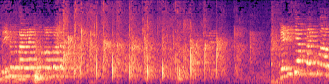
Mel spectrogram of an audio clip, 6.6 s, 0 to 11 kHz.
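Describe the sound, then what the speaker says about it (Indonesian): Students in an Indonesian classroom clap for a group in a short burst of sharp, uneven claps, with a teacher talking just before and after. "beri tepuk tangan untuk kelompok 1."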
